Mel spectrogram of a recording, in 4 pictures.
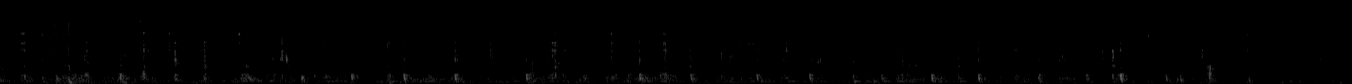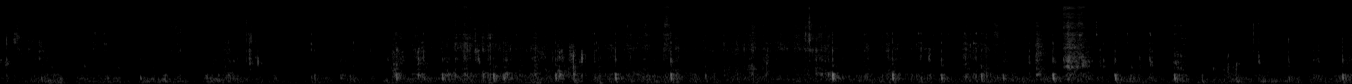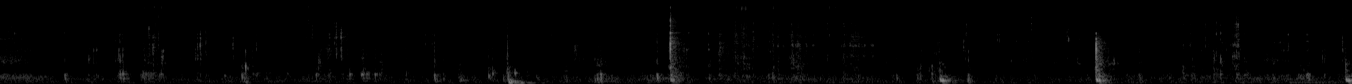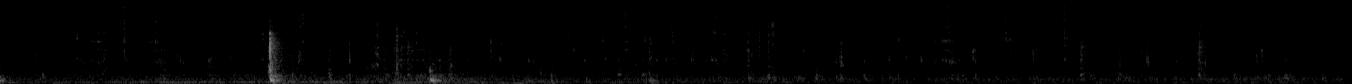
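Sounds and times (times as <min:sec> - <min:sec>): wet crunchy chewing: 0:00.0 - 0:54.0.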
